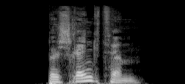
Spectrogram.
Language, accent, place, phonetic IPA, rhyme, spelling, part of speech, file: German, Germany, Berlin, [bəˈʃʁɛŋktəm], -ɛŋktəm, beschränktem, adjective, De-beschränktem.ogg
- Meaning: strong dative masculine/neuter singular of beschränkt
